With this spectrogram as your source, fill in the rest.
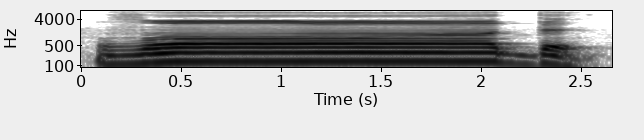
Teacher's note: next letter ہے ضاد، ضاد کو ادا کریں گے، یہ بھی مستعلیہ لیٹر ہے، ہم نے اس کو بھی بولڈ کرنا ہے، موٹا کرنا ہے، ڈیپلی وائس پڑھنا ہے، اور اس کی ادا کرنا، جو اس کا مخرج ہے وہ زبان کی جو کروٹ ہے وہ اوپر کی جانب دائیں یا بائیں جانب ہم نے لگائیں گے تو ضاد ادا ہوگا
